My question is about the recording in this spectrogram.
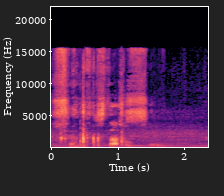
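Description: Cardboard shoe boxes knocking and scraping as they are handled, with a few sharp knocks in the first second. A short snatch of voice comes about a second in, over steady background music.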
